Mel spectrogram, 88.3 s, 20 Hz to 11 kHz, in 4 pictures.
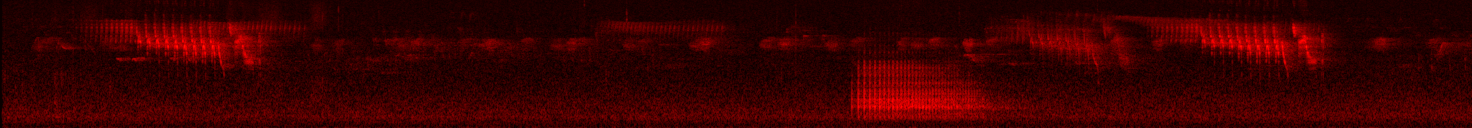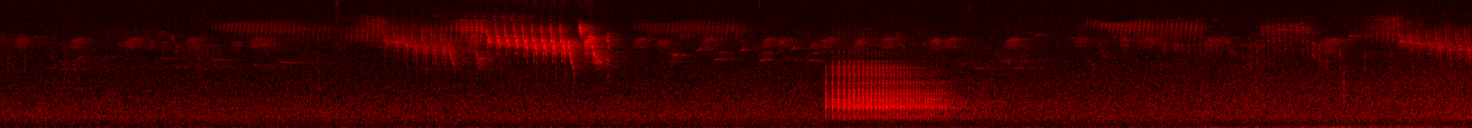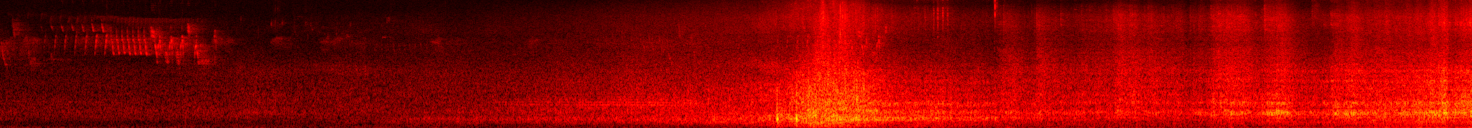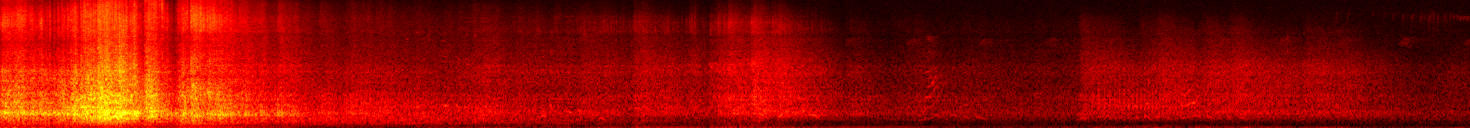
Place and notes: Aukštaitija National Park, Lithuania, on a bridge
a wooden bridge in the forest...the natural soundscape is disturbed by cars
Utena district municipality, Lithuania, 26 May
